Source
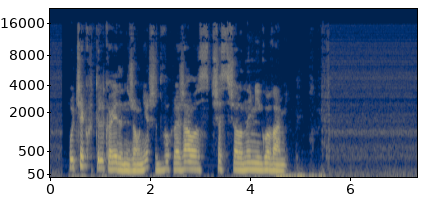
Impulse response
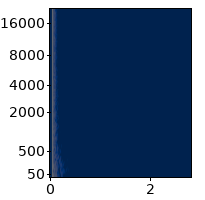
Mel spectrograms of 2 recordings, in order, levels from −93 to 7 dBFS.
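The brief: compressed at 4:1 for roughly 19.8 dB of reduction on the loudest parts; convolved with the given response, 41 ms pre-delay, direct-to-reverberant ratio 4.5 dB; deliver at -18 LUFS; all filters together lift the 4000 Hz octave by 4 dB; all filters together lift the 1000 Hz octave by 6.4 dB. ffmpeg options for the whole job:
-filter_complex "[0:a]equalizer=f=1k:t=o:g=7,equalizer=f=4k:t=o:g=4.5,acompressor=threshold=-36dB:ratio=4,asplit=2[a][b];[1:a]atrim=start_sample=2205,adelay=41[c];[b][c]afir=irnorm=-1:irlink=0,volume=-2.5dB[d];[a][d]amix=inputs=2:normalize=0,volume=17.5dB"

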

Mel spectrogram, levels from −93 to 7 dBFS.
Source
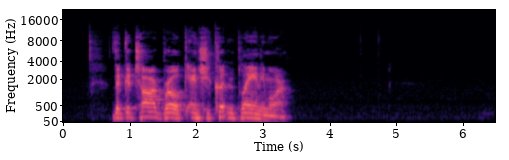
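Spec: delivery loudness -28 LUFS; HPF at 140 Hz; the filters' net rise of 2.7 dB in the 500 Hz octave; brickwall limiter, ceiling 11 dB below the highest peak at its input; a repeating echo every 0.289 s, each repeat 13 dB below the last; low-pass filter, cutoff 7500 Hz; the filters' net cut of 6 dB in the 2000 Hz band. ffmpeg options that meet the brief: -af "highpass=140,lowpass=7.5k,equalizer=f=500:t=o:g=3.5,equalizer=f=2k:t=o:g=-7.5,alimiter=limit=-22.5dB:level=0:latency=1,aecho=1:1:289|578|867:0.224|0.0493|0.0108,volume=4.5dB"

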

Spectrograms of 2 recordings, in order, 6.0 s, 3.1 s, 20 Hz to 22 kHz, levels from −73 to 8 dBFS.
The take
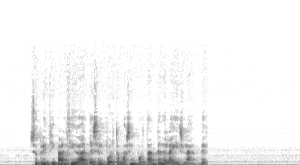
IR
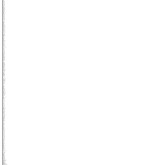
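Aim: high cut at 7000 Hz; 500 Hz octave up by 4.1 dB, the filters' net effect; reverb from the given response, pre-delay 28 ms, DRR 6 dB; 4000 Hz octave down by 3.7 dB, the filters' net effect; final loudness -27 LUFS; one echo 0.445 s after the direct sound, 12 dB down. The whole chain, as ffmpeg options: -filter_complex "[0:a]lowpass=7k,equalizer=f=500:t=o:g=5,equalizer=f=4k:t=o:g=-4,aecho=1:1:445:0.251,asplit=2[a][b];[1:a]atrim=start_sample=2205,adelay=28[c];[b][c]afir=irnorm=-1:irlink=0,volume=-4.5dB[d];[a][d]amix=inputs=2:normalize=0,volume=-7.5dB"

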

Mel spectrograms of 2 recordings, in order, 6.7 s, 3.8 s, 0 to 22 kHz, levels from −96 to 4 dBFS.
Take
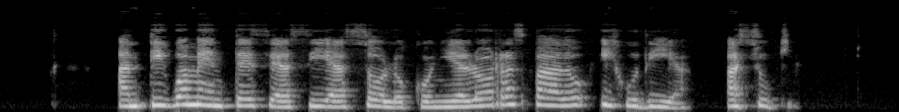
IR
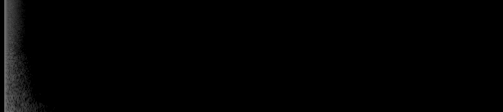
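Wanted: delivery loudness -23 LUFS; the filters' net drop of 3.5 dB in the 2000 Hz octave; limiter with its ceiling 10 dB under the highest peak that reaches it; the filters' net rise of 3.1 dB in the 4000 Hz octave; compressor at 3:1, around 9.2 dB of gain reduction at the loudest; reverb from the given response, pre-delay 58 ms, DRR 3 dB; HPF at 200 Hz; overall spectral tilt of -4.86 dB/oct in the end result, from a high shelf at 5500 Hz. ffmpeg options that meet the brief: -filter_complex "[0:a]highpass=200,equalizer=f=2k:t=o:g=-7,equalizer=f=4k:t=o:g=5.5,highshelf=f=5.5k:g=9,acompressor=threshold=-26dB:ratio=3,alimiter=limit=-24dB:level=0:latency=1,asplit=2[a][b];[1:a]atrim=start_sample=2205,adelay=58[c];[b][c]afir=irnorm=-1:irlink=0,volume=0dB[d];[a][d]amix=inputs=2:normalize=0,volume=8.5dB"

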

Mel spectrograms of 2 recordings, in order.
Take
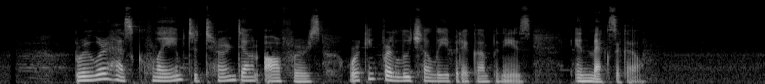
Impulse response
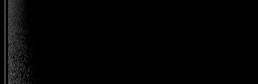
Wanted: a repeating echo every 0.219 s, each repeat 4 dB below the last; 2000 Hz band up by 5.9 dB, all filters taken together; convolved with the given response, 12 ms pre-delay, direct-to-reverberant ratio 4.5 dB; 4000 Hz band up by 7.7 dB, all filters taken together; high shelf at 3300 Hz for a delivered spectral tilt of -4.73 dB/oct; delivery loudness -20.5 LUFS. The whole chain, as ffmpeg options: -filter_complex "[0:a]equalizer=f=2k:t=o:g=5,highshelf=f=3.3k:g=4.5,equalizer=f=4k:t=o:g=5,aecho=1:1:219|438|657|876|1095|1314|1533|1752|1971:0.631|0.398|0.25|0.158|0.0994|0.0626|0.0394|0.0249|0.0157,asplit=2[a][b];[1:a]atrim=start_sample=2205,adelay=12[c];[b][c]afir=irnorm=-1:irlink=0,volume=-6.5dB[d];[a][d]amix=inputs=2:normalize=0,volume=1dB"

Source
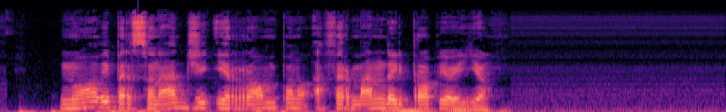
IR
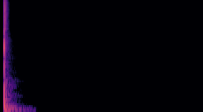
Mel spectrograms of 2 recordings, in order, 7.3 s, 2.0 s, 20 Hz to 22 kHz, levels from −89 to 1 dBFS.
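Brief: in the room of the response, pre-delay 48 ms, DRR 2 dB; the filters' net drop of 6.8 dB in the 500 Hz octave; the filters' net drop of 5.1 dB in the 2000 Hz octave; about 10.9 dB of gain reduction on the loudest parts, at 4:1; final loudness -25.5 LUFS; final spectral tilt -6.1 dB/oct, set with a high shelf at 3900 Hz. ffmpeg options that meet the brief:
-filter_complex "[0:a]equalizer=f=500:t=o:g=-8.5,equalizer=f=2k:t=o:g=-5,highshelf=f=3.9k:g=-3,acompressor=threshold=-31dB:ratio=4,asplit=2[a][b];[1:a]atrim=start_sample=2205,adelay=48[c];[b][c]afir=irnorm=-1:irlink=0,volume=-7.5dB[d];[a][d]amix=inputs=2:normalize=0,volume=3.5dB"

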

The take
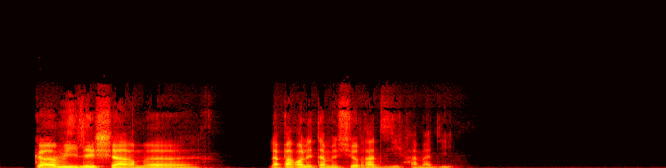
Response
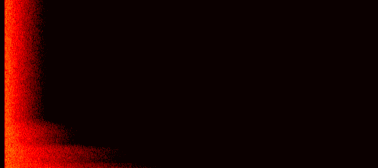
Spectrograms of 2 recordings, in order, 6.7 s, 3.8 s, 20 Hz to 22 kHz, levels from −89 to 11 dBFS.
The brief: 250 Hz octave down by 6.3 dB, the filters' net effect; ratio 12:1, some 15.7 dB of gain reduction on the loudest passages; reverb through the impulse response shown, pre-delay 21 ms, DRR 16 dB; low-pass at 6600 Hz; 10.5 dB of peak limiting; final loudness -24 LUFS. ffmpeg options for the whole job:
-filter_complex "[0:a]lowpass=6.6k,equalizer=f=250:t=o:g=-9,acompressor=threshold=-29dB:ratio=12,alimiter=limit=-22dB:level=0:latency=1,asplit=2[a][b];[1:a]atrim=start_sample=2205,adelay=21[c];[b][c]afir=irnorm=-1:irlink=0,volume=-29dB[d];[a][d]amix=inputs=2:normalize=0,volume=12.5dB"

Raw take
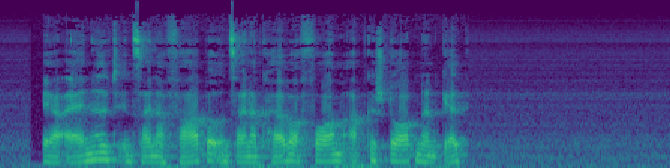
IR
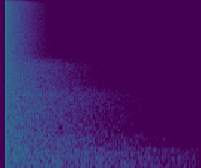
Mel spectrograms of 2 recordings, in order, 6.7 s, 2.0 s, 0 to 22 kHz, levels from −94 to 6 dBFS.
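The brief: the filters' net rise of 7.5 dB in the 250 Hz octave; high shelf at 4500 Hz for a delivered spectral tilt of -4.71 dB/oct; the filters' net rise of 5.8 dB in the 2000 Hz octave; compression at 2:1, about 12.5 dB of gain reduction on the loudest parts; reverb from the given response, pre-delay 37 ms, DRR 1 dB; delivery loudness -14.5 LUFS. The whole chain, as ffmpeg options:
-filter_complex "[0:a]equalizer=f=250:t=o:g=9,equalizer=f=2k:t=o:g=6.5,highshelf=f=4.5k:g=4,acompressor=threshold=-41dB:ratio=2,asplit=2[a][b];[1:a]atrim=start_sample=2205,adelay=37[c];[b][c]afir=irnorm=-1:irlink=0,volume=-2.5dB[d];[a][d]amix=inputs=2:normalize=0,volume=18.5dB"

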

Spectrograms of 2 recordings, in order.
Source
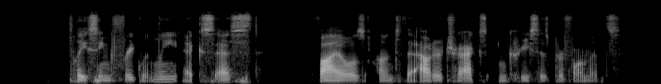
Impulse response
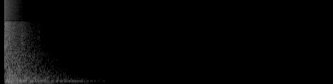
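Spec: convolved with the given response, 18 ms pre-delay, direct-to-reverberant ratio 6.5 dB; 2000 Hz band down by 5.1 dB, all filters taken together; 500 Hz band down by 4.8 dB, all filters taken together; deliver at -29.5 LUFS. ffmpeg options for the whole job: -filter_complex "[0:a]equalizer=f=500:t=o:g=-6,equalizer=f=2k:t=o:g=-6.5,asplit=2[a][b];[1:a]atrim=start_sample=2205,adelay=18[c];[b][c]afir=irnorm=-1:irlink=0,volume=-17dB[d];[a][d]amix=inputs=2:normalize=0,volume=0.5dB"

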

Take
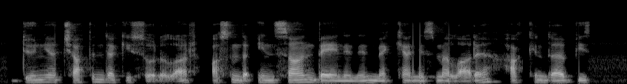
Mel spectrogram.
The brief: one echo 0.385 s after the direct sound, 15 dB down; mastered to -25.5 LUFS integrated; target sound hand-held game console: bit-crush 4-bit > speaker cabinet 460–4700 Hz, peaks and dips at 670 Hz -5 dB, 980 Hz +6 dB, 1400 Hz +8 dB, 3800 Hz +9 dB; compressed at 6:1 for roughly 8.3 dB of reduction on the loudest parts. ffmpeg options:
-af "acompressor=threshold=-28dB:ratio=6,aecho=1:1:385:0.178,acrusher=bits=3:mix=0:aa=0.000001,highpass=460,equalizer=f=670:t=q:w=4:g=-5,equalizer=f=980:t=q:w=4:g=6,equalizer=f=1.4k:t=q:w=4:g=8,equalizer=f=3.8k:t=q:w=4:g=9,lowpass=f=4.7k:w=0.5412,lowpass=f=4.7k:w=1.3066,volume=9dB"

